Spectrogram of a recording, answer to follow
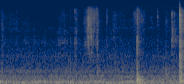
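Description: Trading cards being handled by hand: a short rustle about a second in and a light click near the end.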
